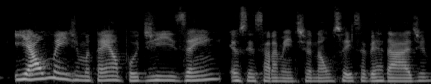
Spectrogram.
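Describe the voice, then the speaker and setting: A woman with a Rio de Janeiro accent speaks at a fairly slow pace, her medium pitch rising and falling in an ordinary way, on a very clean recording with a silent background. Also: dry, close sound with no echo. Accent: Carioca Brazilian Portuguese. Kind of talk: conversational.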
